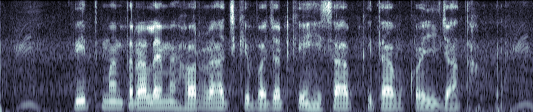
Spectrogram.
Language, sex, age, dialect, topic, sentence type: Bhojpuri, male, 18-24, Northern, banking, statement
